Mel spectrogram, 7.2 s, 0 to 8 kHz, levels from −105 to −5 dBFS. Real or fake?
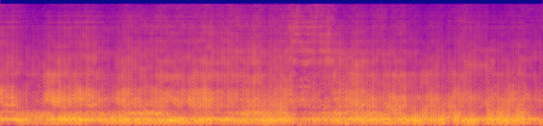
fake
